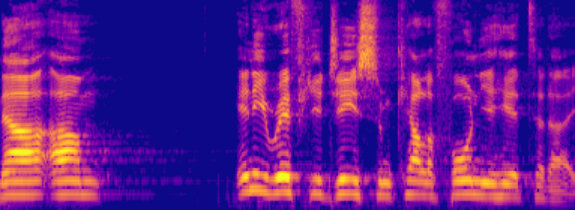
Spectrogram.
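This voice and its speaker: At a fairly slow pace, a man with a New Zealand accent speaks at a fairly high pitch. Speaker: author and speaker on politics. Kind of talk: conference talk. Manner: conversational, with filler words.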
